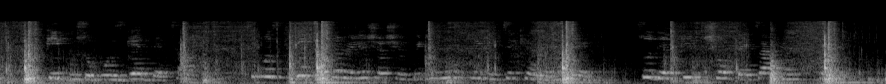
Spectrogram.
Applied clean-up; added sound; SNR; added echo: none; Drawer open or close; -4 dB; reverberation time 0.8 s.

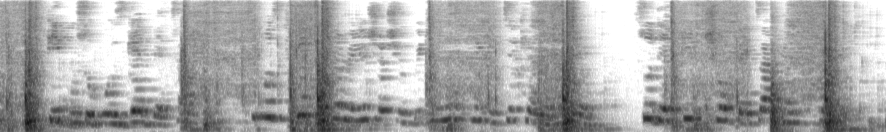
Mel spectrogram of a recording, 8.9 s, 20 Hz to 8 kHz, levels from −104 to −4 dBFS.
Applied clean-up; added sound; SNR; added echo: classical method WPE with log-MMSE.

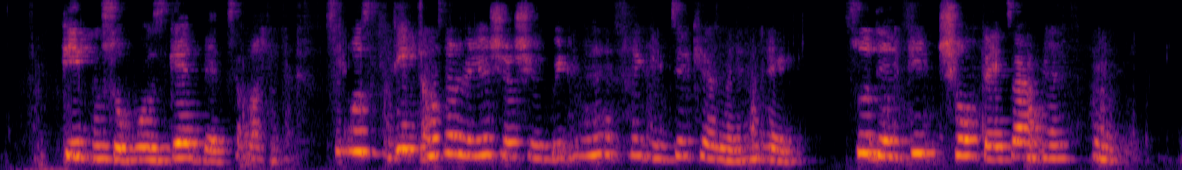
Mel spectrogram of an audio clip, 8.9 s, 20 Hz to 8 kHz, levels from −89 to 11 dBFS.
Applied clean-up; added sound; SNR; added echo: neural mask model DeepFilterNet 3.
